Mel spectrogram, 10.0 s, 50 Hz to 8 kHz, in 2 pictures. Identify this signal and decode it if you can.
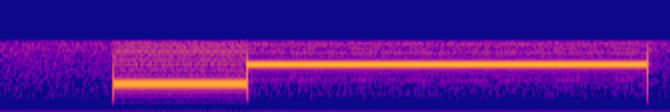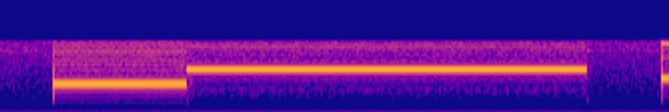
Two-tone page, heard as a one-second tone, then a three-second tone, about 710 then 1430 Hz, about 710 then 1220 Hz, with noise. It is heard from 0.8 to 9.4 s.
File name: wcalert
